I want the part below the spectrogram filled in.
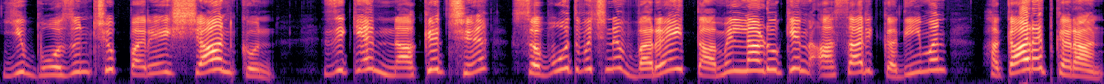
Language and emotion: Kashmiri, angry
